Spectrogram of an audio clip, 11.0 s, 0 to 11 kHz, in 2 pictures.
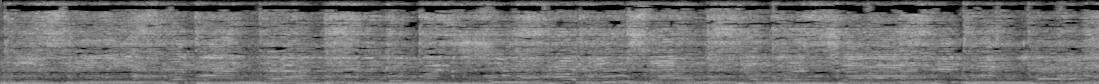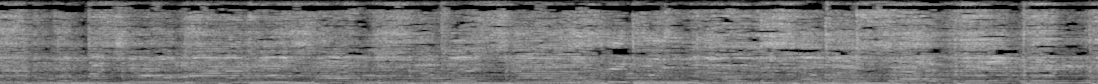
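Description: Live dance music played on a Yamaha PSR-S975 arranger keyboard through a PA, with a heavy, busy bass line and a steady beat.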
